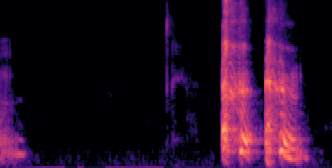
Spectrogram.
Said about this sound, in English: I'm coughing.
